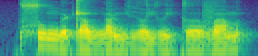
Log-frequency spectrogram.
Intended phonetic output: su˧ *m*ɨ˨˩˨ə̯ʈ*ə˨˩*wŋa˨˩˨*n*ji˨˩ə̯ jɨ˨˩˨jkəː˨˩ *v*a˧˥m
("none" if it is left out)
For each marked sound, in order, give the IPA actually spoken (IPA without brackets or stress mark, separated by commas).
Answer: ŋ, a˨˩, ŋ, v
